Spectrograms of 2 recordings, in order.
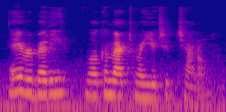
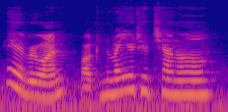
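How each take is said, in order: First: It is said in a calmer way. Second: It is said in a very perky way.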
